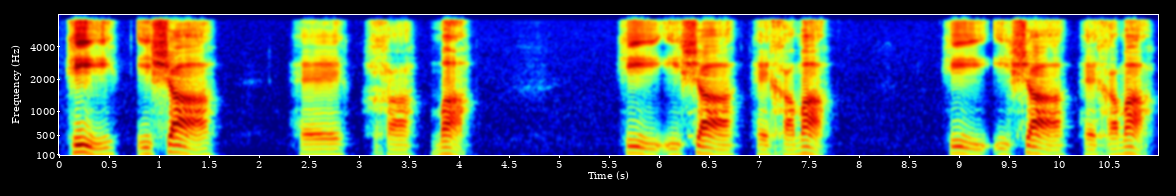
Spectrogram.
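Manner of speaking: teacher reads he Isha Hechama slowly, syllable by syllable; slow Hebrew model. Shown as a demonstration. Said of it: "If we wanted to say she is".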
